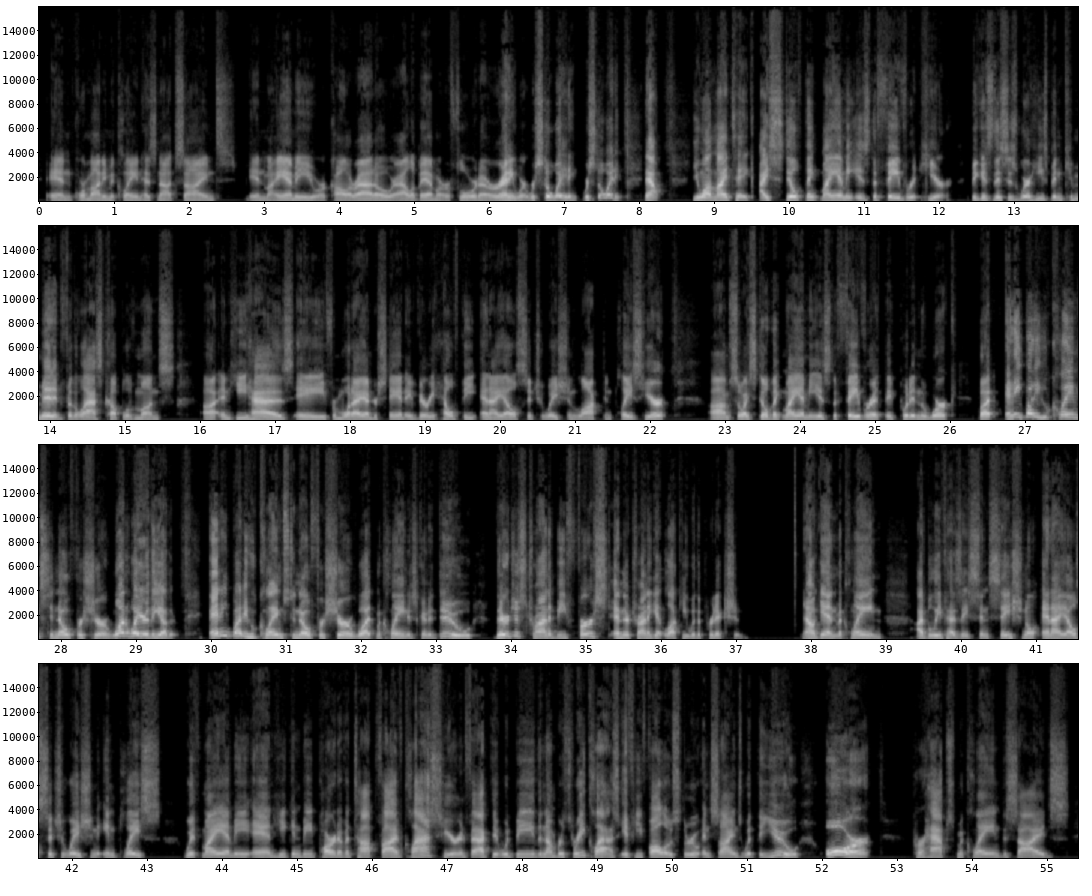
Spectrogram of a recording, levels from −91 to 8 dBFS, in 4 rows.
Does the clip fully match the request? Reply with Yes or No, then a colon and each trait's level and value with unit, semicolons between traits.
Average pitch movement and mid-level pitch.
No: wide, 7.7 semitones; medium, 160 Hz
